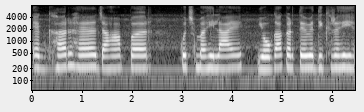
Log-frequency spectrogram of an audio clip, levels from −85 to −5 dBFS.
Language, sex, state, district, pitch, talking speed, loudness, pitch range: Hindi, female, Jharkhand, Deoghar, 215 Hz, 110 wpm, -14 LUFS, 210-220 Hz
